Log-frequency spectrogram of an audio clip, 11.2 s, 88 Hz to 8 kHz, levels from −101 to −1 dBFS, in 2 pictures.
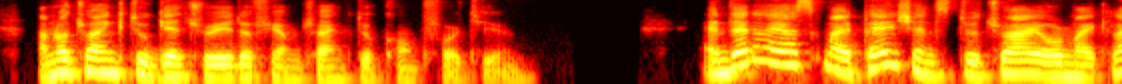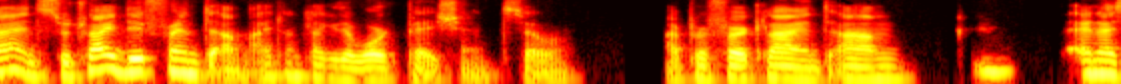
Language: English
